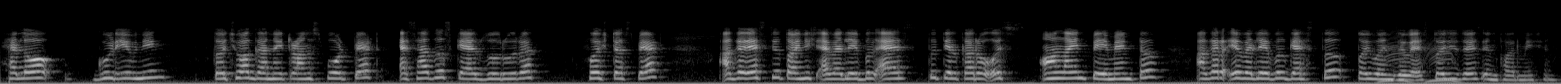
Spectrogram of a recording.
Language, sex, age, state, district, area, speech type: Kashmiri, female, 30-45, Jammu and Kashmir, Kulgam, rural, spontaneous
